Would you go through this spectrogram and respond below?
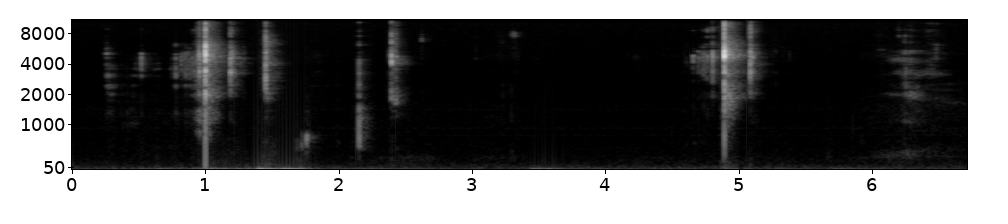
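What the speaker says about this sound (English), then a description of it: "When I cut the cotton, I'm cutting it more or less level to the O-ring here." Scissors snip cotton wick level with the O-ring of an Artemis MTL RTA, a few close, crisp cuts in two bursts with quiet gaps between and no talk.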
